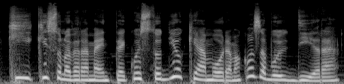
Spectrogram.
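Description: A woman's voice: mid-range voice, expressive, moderate pace, mellow, dry recording. A woman interviewing a professor, prompting with engaged questions. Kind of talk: interview on religion.

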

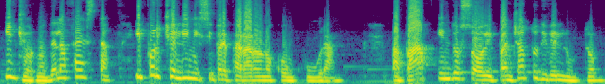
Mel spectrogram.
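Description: A woman reading a children's fable aloud in a lively, expressive way. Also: fairly low pitch, a little fast, soft background music. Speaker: storyteller, author of the tale.

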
